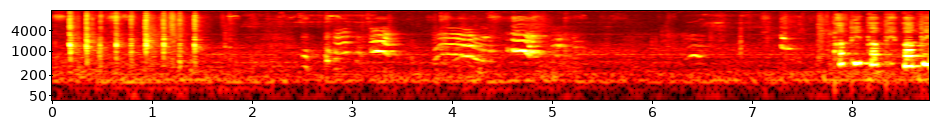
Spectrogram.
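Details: Five-week-old Pekingese puppies give high, arching whimpers and squeaks, with soft tapping and clicking sounds around them.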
